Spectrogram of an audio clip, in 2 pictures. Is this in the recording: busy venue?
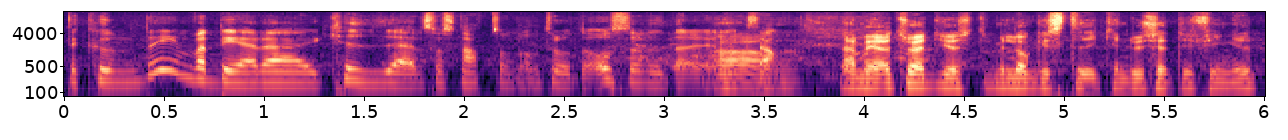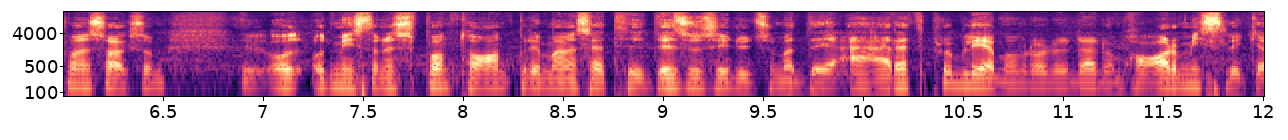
yes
